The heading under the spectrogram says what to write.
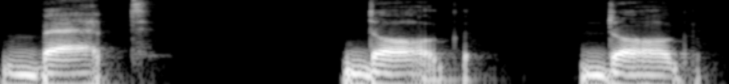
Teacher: ब्याथ भन्दाखेरि त्यति धेरै हाफा बाहिर निस्केको छैन। बाहिर त निस्किन्छ अब हाफा बाहिर ननिस्किकन प्रोडुस नै हुदैन साउन्ड तर स्लोली ब्याट >> सरी र उता फ्यान फ्यान भन्दा खेरि अलि बढी प्रेसरमा हा निस्किन्छ यति फरक हो यो दुइटाको बिचमा। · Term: वक साउन्डहरु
